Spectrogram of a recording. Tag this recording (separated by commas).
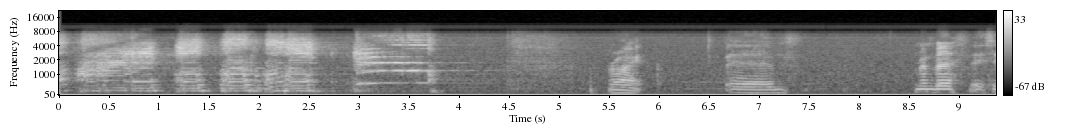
Electric guitar, Musical instrument, Speech, Strum, Plucked string instrument, Guitar, Music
